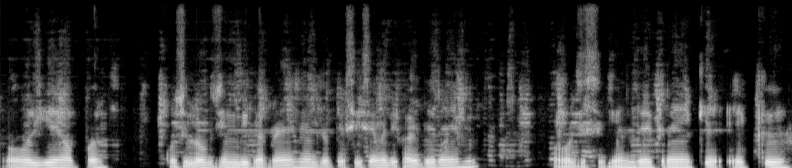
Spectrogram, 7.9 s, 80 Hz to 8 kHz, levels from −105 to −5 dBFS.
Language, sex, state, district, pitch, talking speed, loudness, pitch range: Hindi, male, Uttar Pradesh, Jyotiba Phule Nagar, 120 Hz, 220 wpm, -19 LUFS, 115-125 Hz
